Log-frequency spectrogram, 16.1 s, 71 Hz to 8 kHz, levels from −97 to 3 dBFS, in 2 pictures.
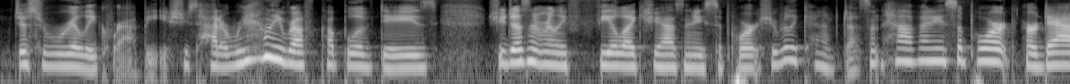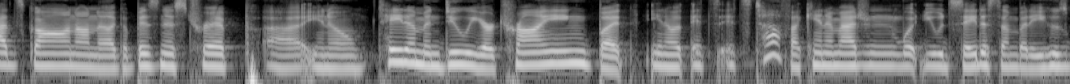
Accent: American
